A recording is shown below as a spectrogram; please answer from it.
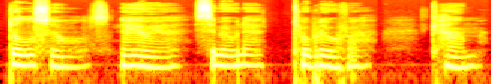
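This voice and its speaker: Even, breathy man reading an outro. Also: fairly high pitch, slow, no echo, studio quality. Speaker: ASMR audio creator. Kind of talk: scripted outro, reading thanks and names.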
